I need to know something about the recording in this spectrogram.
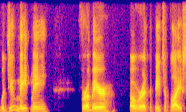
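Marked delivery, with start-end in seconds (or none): none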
